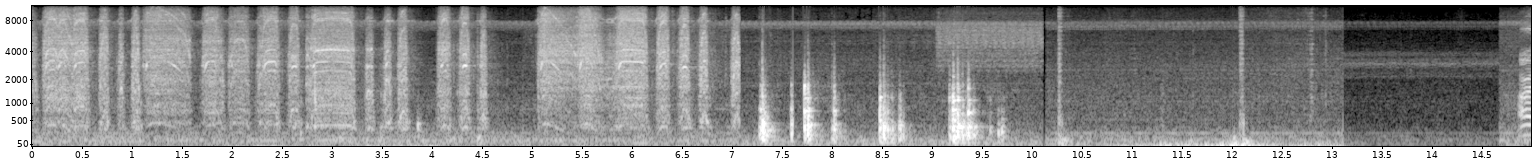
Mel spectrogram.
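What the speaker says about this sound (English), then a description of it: "Now I'm going to screw them off with 2-inch deck screws." Two-inch deck screws being driven into wooden stair stringers: bursts of a power driver whirring, then a run of knocks and clicks, close and moderately loud, trailing off into near silence with no talk.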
